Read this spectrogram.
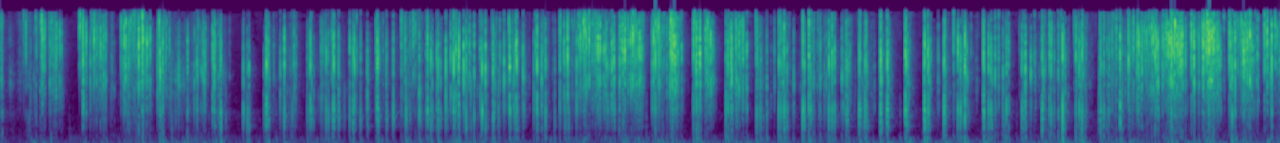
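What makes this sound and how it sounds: Long nails rapidly tap and scratch a hollow white plastic acupuncture model doll held upright close to the mic. The result is a dense, fast stream of bright, dry clicks and scraping crackles with very little low end, each tap dying away almost instantly.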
